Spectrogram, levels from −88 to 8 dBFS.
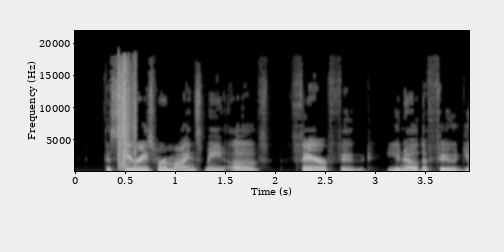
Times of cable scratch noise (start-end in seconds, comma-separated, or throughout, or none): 0.44-0.61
